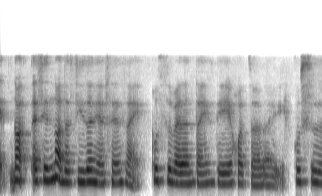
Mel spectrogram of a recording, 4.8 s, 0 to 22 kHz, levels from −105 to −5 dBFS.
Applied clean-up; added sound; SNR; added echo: neural mask model Resemble Enhance denoiser.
